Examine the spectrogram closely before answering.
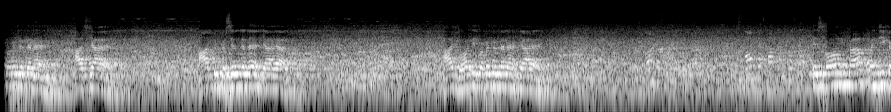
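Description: An elderly man speaks with animation through a microphone.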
